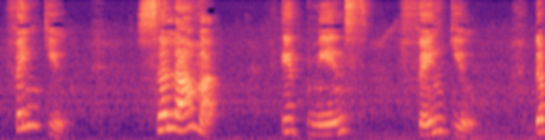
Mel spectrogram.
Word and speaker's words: salamat: Salamat. It means thank you. The pronunciation of this is salamat. Repeat after me. Salamat.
